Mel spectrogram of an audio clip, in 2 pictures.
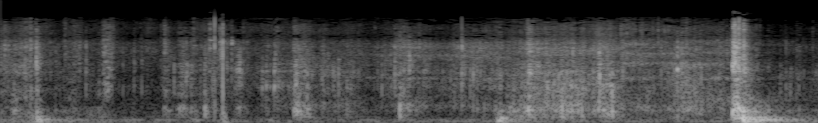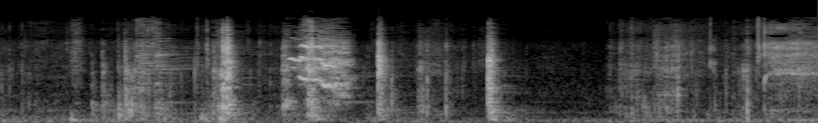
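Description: Scattered knocks, clicks and rattles from handling things and moving about in and around a junked car, with one sharp loud knock a little under four seconds in.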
